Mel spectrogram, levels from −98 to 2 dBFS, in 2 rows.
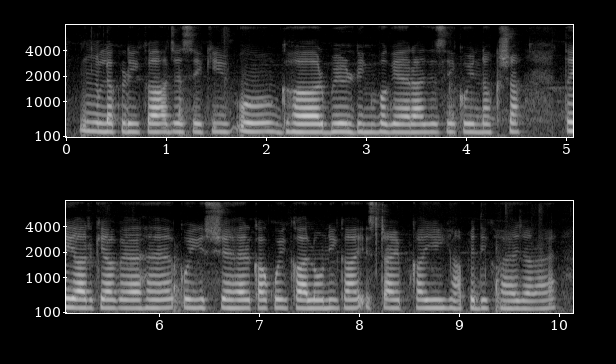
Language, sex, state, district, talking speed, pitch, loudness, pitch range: Hindi, female, Uttar Pradesh, Muzaffarnagar, 185 wpm, 215 Hz, -31 LUFS, 215-220 Hz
